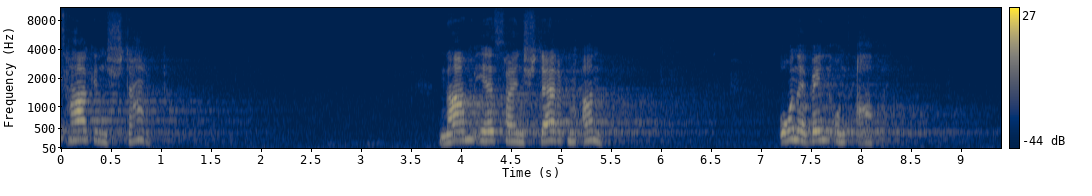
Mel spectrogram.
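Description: A middle-aged man chants into a microphone in a large echoing hall, with pauses between phrases.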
